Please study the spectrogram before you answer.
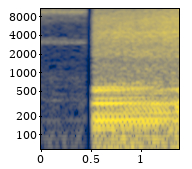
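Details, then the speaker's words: Car that ran badly and misfired after a drag-strip session, after a cleaning on one side: it catches and settles straight into a steady, even rumble with no miss, so normal running. "everyone that seemed to have done the trick guy more doesn't seem like it's missing anymore it's freaking awesome"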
